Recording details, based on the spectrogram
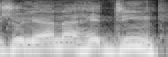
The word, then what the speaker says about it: Juliana Redin: A gente fala agora aqui no Mundioca com a professora Juliana Redin, especialista em migrações internacionais e refúgio. Ela é cátedra Sérgio Vieira de Mello da Universidade Federal de Santa Maria. Falei certo, professora? – Sim, correto.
